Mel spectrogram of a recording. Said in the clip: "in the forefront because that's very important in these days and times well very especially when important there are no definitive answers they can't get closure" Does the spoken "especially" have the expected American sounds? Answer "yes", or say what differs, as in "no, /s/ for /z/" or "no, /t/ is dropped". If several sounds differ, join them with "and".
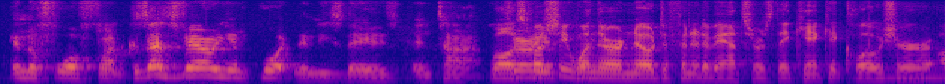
no, /p/ is dropped and /ʃ/ is dropped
